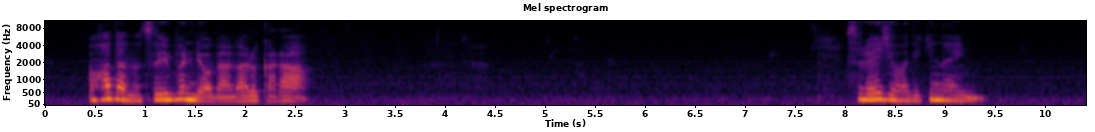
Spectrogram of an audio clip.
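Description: A young woman speaks softly and close up, in short bursts with pauses.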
